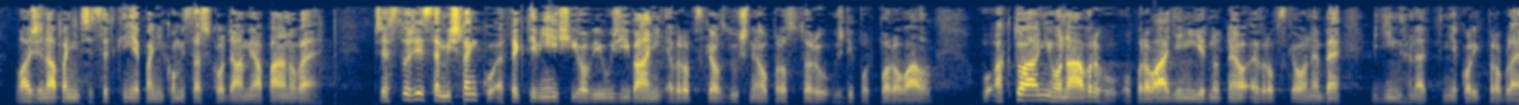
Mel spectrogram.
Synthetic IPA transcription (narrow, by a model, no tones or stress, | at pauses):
vaːʒɛnaːpaɲiːpr̥ɛt̪sɛt̪kɪɲɛpaɲiːko̞mɪsar̝̥ko̞daːmɪapaːno̞vɛ̰ː | pr̥ɛst̪o̞ʒɛsɛmɪʃlɛŋkuʔɛfɛkt̪ɪvɲɛjʃiːɦo̞vɪuʒiːvaːɲiːʔɛvɾo̞pskɛːɦo̞vzduʃnɛːɦo̞pɾo̞st̪o̞ɾuvʒdɪpot̪̚po̞ɾo̞val | ʔuʔakt̪uaːlɲiːɦo̞naːvr̩ɦuʔopɾo̞vaːɟɛɲiːjɛdno̞t̪nɛːɦo̞ʔɛvɾo̞pskɛːɦo̞nɛbɛ | vɪɟiːmɦnɛt̪ɲɛko̞lɪk̚pɾo̞blɛː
